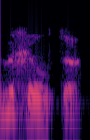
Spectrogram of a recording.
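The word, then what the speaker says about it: Mekhilta: Well, this is usually pronounced, people in the yeshiva world anyway, usually call it the Mechilta.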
